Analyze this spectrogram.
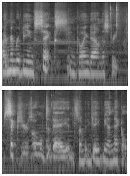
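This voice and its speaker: A woman's medium-pitched voice with lively intonation at a fairly quick pace, against noticeable background noise. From Canada. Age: 80s+. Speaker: senior interviewee. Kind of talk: casual reminiscence.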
